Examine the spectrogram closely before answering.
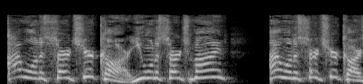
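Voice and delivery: high-pitched, indignant comeback; retold defiant demand. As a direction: re-enact turning the tables on a cop. Acted confrontation with a cop.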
